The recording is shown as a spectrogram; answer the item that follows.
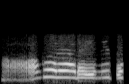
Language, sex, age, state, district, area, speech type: Odia, female, 60+, Odisha, Angul, rural, conversation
